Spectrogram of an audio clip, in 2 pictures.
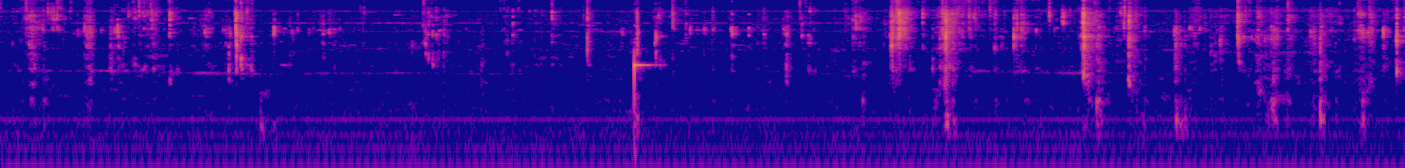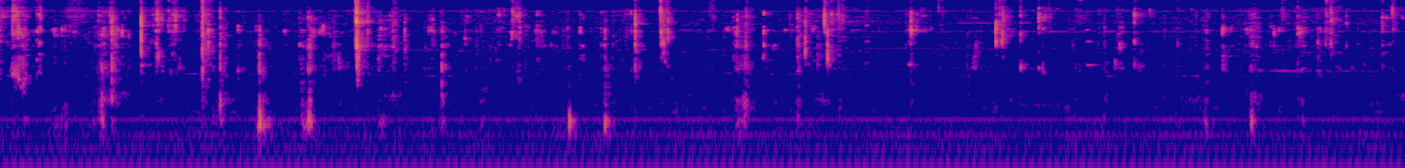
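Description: A person chewing and crunching food close to the microphone, in irregular crunchy bites and mouth noises. One sharper click with a short ring stands out about six seconds in, over a low steady hum.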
